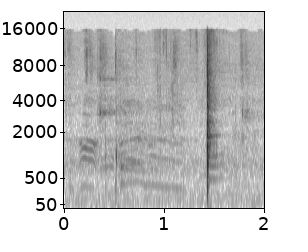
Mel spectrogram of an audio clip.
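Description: Tennis ball struck by a racquet close by: one sharp crack about one and a half seconds in, the loudest sound here. About a second earlier comes a much fainter racquet hit from across the court.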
